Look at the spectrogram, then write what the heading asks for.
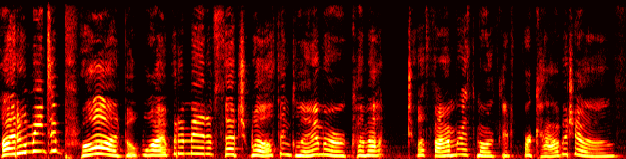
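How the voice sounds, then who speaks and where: Using a put-on character voice, a woman speaks at an extremely high pitch with lively intonation. She keeps a moderate pace with hardly any pauses. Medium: read story. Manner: meek.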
